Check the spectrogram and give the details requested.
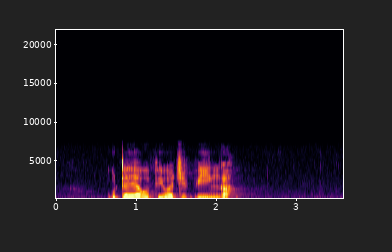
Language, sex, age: Venda, male, 22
